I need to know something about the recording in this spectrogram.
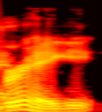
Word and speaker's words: Verhaeghe: Verhaeghe, yeah. Verhaeghe. I'm the name pronunciation guru, so I've got you.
